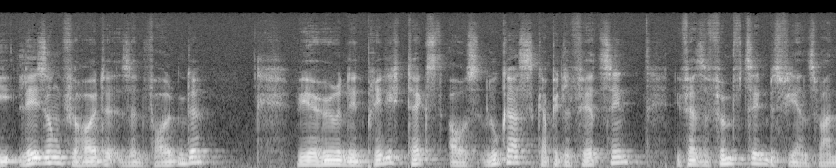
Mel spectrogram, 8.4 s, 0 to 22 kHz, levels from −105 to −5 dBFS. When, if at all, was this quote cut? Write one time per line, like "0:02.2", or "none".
none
